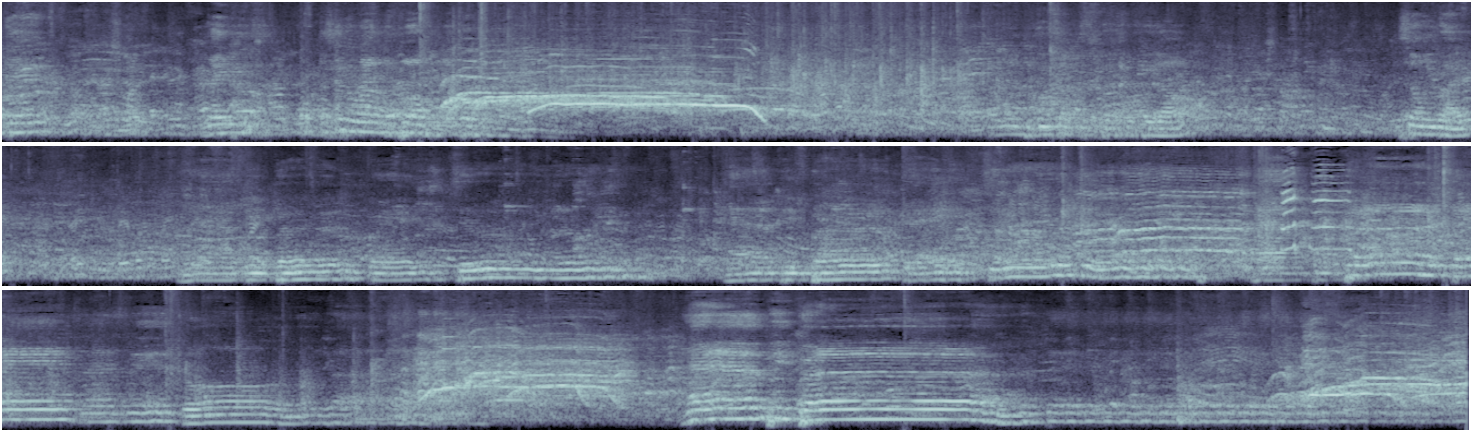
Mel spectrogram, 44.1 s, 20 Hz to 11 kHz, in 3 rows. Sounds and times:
Male singing: 0:16.5 - 0:21.2, 0:22.0 - 0:33.9, 0:36.2 - 0:43.0.

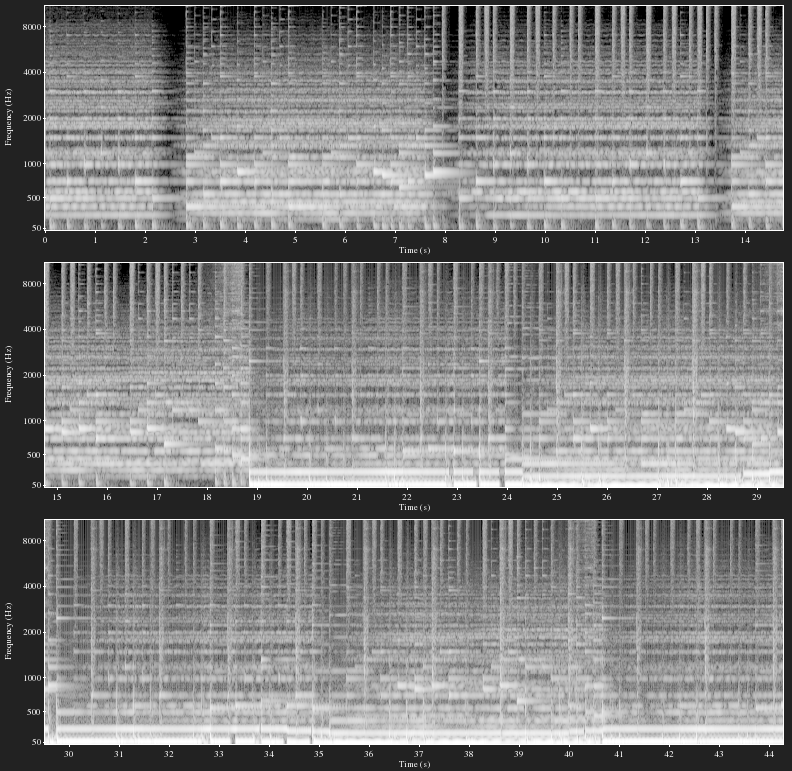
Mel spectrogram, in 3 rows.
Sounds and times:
Background music: 0:00.0 - 0:44.2.

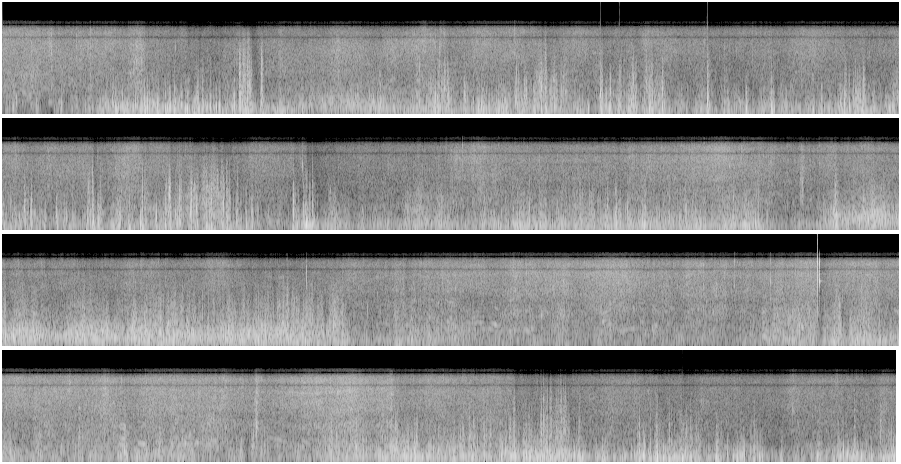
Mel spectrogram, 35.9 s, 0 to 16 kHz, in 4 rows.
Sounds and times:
Sailboat, sailing ship: 0:00.0 - 0:35.8
Waves, surf: 0:00.0 - 0:35.8
Wind noise (microphone): 0:00.0 - 0:35.8.

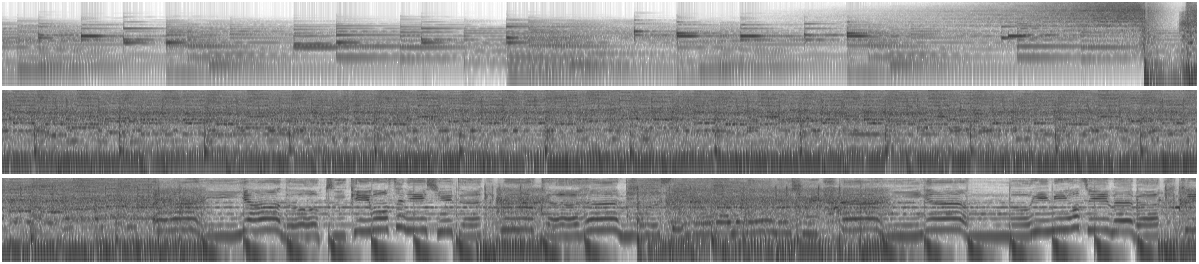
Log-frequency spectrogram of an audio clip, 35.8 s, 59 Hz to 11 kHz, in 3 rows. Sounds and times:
Background music: 0:06.7 - 0:35.8
Rhythm and blues: 0:08.4 - 0:35.8
Blues: 0:10.1 - 0:35.8.

